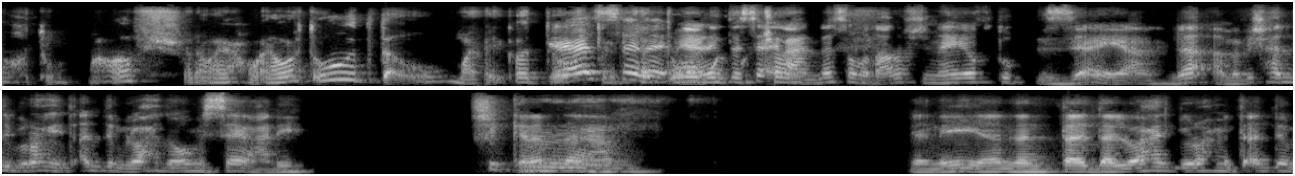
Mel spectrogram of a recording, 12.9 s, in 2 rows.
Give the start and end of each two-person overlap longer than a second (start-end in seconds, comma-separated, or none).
2.7-4.0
